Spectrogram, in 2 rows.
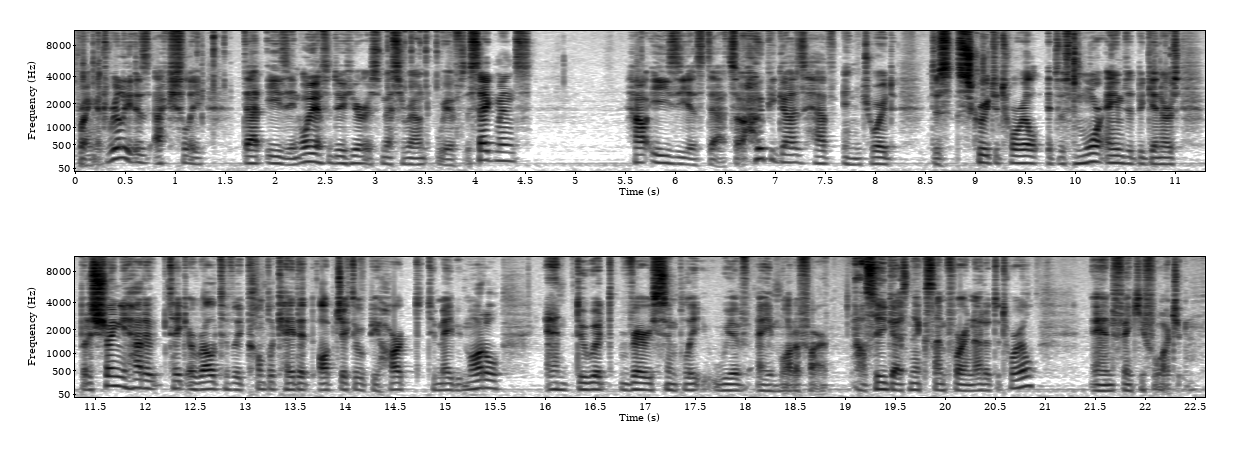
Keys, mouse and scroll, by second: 0.0 alt+a, 0.1-1.2 middle drag, 1.2 click, 2.9-3.9 drag, 3.7 scroll down 2, 3.9-22.6 middle drag, 5.5-6.5 scroll up 2, 6.5-9.2 scroll up 1, 10.1 scroll down 2, 10.7 alt+a.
